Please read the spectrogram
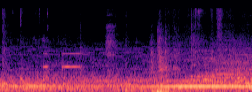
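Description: Passenger lift car: two short electronic beeps from the controls about a second in, over a steady low hum that gets louder with a low thud about three seconds in as the car sets off.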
